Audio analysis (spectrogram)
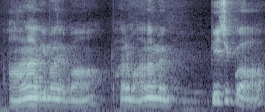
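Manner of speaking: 낮고 작게 투덜대듯 삐진 척; mock sulky threat, very soft and low. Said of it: "삐지는 feel이야". (삐진 척 낮은 목소리로)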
